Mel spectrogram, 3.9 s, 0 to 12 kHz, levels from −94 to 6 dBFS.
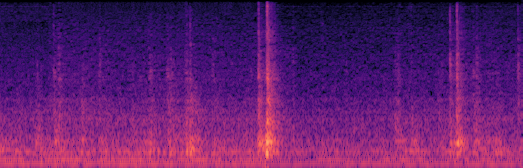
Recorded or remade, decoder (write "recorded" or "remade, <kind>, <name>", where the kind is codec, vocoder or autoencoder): remade, vocoder, Vocos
